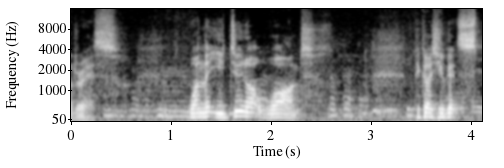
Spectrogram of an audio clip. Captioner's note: laughing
